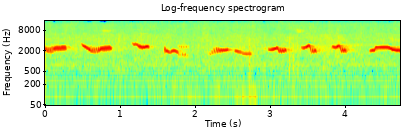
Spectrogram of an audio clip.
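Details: Rufous-bellied thrush singing its wild-type (mateiro) song, recorded live: a string of clear, slurred whistled phrases, each under half a second, with short pauses between and nothing else audible.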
